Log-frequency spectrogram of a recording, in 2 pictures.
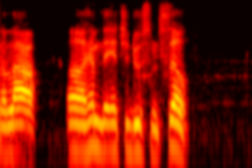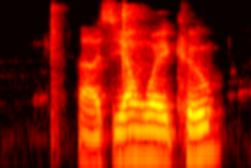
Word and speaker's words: Younghoe Koo: it's Younghoe Koo. It's spelled Younghoe, but it's pronounced Younghoe.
